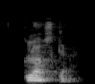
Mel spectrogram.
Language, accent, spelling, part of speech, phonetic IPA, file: Catalan, Valencia, closca, noun, [ˈklɔs.ka], LL-Q7026 (cat)-closca.wav
- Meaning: 1. carapace 2. eggshell; shell 3. skull, cranium 4. epicarp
